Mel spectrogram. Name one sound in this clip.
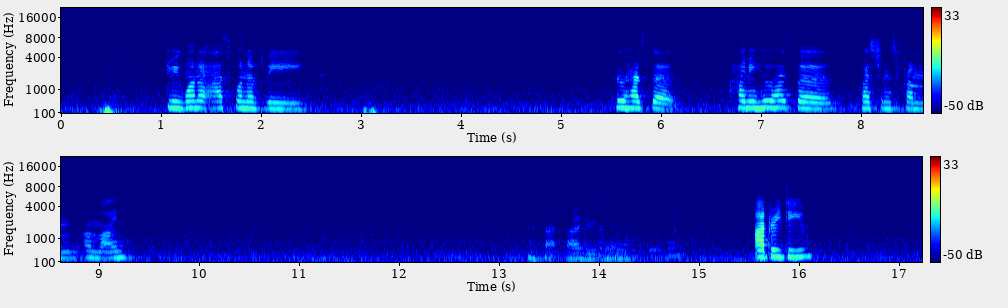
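A woman speaks calmly into a microphone in short phrases with pauses.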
